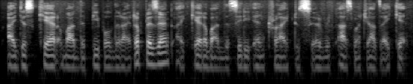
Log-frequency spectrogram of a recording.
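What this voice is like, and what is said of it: Foreign accent. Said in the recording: “you can hear it from my voice. I'm not from here. I'm immigrant.”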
